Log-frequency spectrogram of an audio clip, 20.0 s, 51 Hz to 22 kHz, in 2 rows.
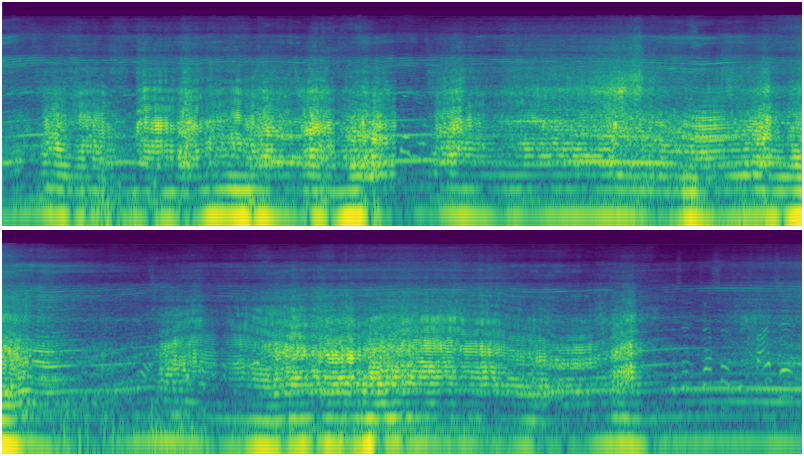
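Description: Thunder Tiger Raptor E700 electric RC helicopter in flight at low head speed, rotor and motor sound rising and falling in pitch and loudness as it manoeuvres.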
